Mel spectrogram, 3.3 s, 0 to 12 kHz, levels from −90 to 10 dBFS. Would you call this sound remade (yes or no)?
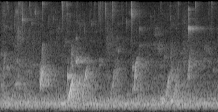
yes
